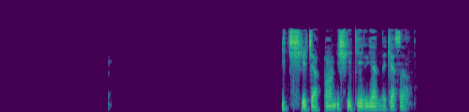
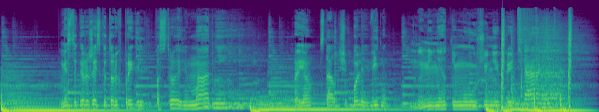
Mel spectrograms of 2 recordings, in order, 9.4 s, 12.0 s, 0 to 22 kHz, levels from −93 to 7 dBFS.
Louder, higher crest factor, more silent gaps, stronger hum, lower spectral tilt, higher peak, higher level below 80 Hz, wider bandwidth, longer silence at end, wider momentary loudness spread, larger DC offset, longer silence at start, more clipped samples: second, -17 LUFS vs -14 LUFS; first, 24 dB vs 12 dB; neither; first, 50 Hz at -65 dBFS vs none; second, -2 dB/octave vs -6 dB/octave; about the same, -2 dBFS vs 0 dBFS; second, -64 dBFS vs -16 dBFS; second, 8 kHz vs 16 kHz; first, 1.2 s vs 0.05 s; first, 12 LU vs 9 LU; neither; first, 5.65 s vs 0 s; neither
